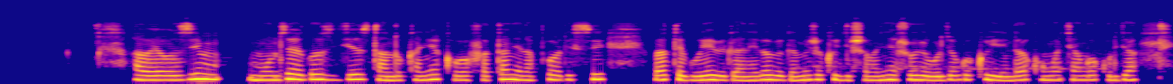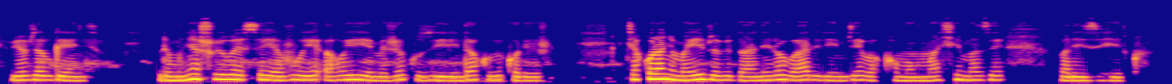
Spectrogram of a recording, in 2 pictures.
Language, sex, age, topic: Kinyarwanda, female, 18-24, education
